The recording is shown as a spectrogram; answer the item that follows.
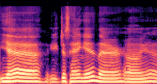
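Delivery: very high, very slow, distracted and bored drawl. Retelling a phone call, imitating a distracted, bored reply. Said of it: "like she's doing her nails".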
